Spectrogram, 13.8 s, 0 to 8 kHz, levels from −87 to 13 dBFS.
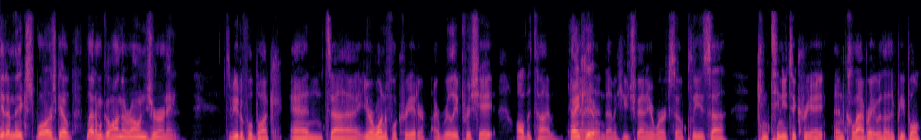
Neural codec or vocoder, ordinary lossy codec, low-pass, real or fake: codec, 16 kHz, 16 kbps, FunCodec, trained on LibriTTS, 50 frames a second; AAC, 48 kbps; 7.2 kHz; fake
